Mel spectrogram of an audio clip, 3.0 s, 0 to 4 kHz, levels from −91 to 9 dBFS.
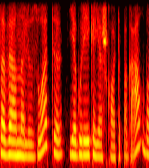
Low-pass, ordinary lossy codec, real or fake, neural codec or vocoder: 3.6 kHz; Opus, 32 kbps; real; none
